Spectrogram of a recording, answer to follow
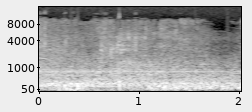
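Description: Wind buffeting the microphone: a steady low rumble with no distinct events.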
